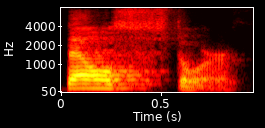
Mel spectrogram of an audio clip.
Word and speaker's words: Boellstorff: looked on his website he pronounced his name it's got that oh but he says don't say the o so it's belstorf tom's thomas belstorff's article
